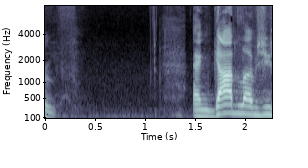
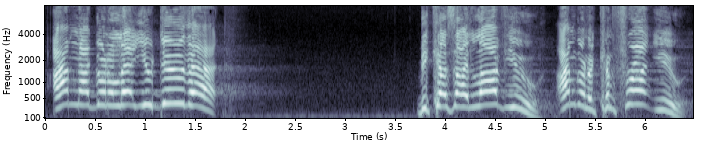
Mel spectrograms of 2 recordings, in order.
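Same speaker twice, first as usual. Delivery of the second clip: pleading shout; 10 semitones higher, 8 dB louder than usual. Acted. Friend confronting an addict, shouting loudly. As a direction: yell the truth at someone you love.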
